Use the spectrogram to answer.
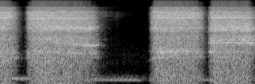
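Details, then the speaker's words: Imitated normal laryngotracheal (laryngeal) breath sound, as heard with a stethoscope on the neck over the larynx, taught in a respiratory semiology class; harsh hollow blowing with inspiration and expiration equally long. "sea tan larga la rama de la inspiración como la expiración Y eso le llaman estridor laringo o sopl laringeos es normal"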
